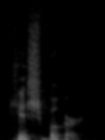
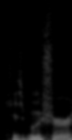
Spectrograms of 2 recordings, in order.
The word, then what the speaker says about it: Kishbooker: It's Michael Kishbooker. – How did you think it was? – Kishbusher or something. So, but it's very German. So it's going to Kishbooker, you know, like kind of thing.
